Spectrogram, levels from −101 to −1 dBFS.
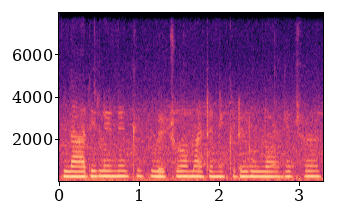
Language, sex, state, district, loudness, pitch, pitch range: Gujarati, female, Gujarat, Gandhinagar, -14 LUFS, 240 Hz, 235-250 Hz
